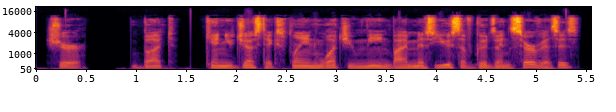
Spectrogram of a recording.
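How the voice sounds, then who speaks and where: A man's voice: fairly low pitch, a little slow, no echo, studio quality. A man hosting a prank call video, narrating and talking on the phone. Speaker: prank caller and channel host. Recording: loud music over the voice. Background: loud music.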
